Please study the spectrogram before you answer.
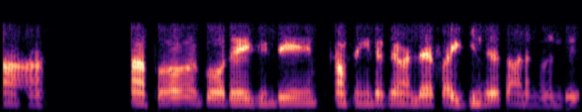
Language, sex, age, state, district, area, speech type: Malayalam, male, 18-30, Kerala, Malappuram, rural, conversation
